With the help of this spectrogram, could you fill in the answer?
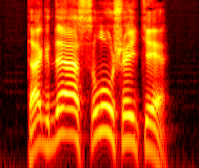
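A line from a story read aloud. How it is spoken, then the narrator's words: Shout. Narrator (Russian): крикнул Финист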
